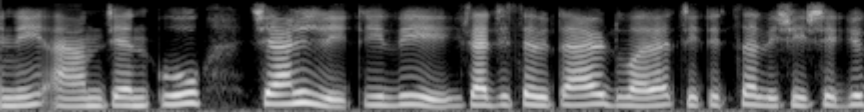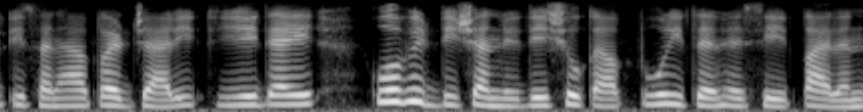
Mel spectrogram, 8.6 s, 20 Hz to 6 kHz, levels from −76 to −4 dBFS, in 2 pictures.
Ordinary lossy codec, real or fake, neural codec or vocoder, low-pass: Opus, 64 kbps; fake; autoencoder, 22.05 kHz, a latent of 192 numbers a frame, VITS, trained on many speakers; 5.4 kHz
